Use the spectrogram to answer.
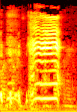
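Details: Brief fussy vocal sounds from a young child with hiccups, then a short high-pitched wail lasting about half a second; a brief infant cry.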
